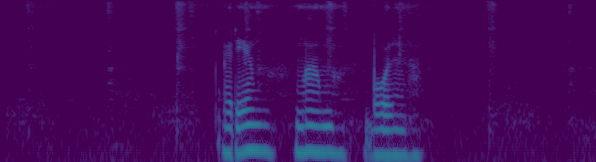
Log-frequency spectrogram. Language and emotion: Russian, neutral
